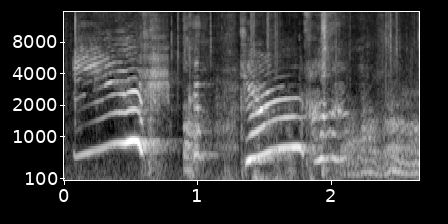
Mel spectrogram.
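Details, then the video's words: Pomeranian puppies, one of three kept indoors, barking for treats when told to speak during training: two high, whiny rising yelps with bright overtones, each under a second, then a person's low voice murmuring in a small room. "Pomeranian puppies are barking for treats"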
